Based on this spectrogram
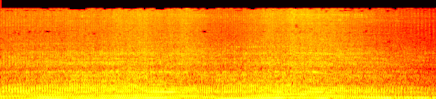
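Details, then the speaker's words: Yamaha Vega ZR single-cylinder motorcycle, long unused, first start before overhaul, worn piston and circlips: loud metallic tak-tak knock about three or four a second over rough running, like two big irons colliding; connecting rod knock. "Coba dengerin teman-temannya Bang Usman ini mesin motornya bunyi tak tak tak tak tak tak tak Yang nyaring seperti dua besi besar bertumbukan itu adalah bunyi stang piston"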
